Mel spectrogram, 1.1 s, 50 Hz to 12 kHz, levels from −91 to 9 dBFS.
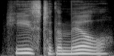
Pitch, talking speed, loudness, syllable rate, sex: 205 Hz, 210 wpm, -14 LUFS, 3.9 syllables/s, female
